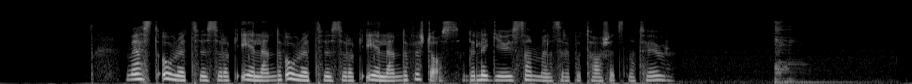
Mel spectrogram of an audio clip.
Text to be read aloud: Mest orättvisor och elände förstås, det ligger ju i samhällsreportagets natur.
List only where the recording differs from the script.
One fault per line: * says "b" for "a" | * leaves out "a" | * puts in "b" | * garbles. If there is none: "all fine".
* puts in "orättvisor och elände"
